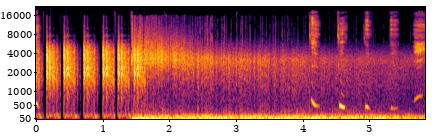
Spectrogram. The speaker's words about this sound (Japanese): いくら勇者といえども、所詮は人間。最上級攻撃魔法の嵐を食らって消し飛んだか。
